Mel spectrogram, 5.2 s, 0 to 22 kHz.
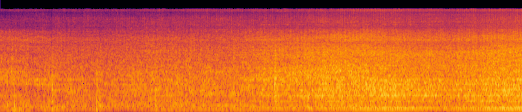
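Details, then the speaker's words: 1990 Honda Grand Civic with aftermarket header: loud, raspy exhaust at steady idle, no metallic knock or piston ring noise underneath; engine smooth and healthy, normal idle. "sebenarnya sih mesinnya masih oke masih cukup halus tidak ada ciri-ciri metal kena atau ring seer seer kena ini Kondisinya masih cukup oke masih cukup halus"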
